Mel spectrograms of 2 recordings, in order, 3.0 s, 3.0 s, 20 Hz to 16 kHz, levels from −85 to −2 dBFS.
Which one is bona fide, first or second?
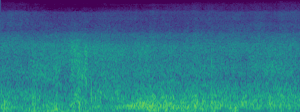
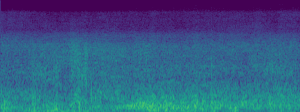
first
